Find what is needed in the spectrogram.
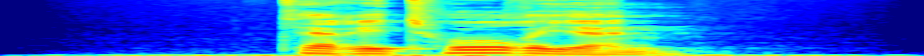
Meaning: plural of Territorium
- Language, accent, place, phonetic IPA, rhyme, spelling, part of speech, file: German, Germany, Berlin, [tɛʁiˈtoːʁiən], -oːʁiən, Territorien, noun, De-Territorien.ogg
